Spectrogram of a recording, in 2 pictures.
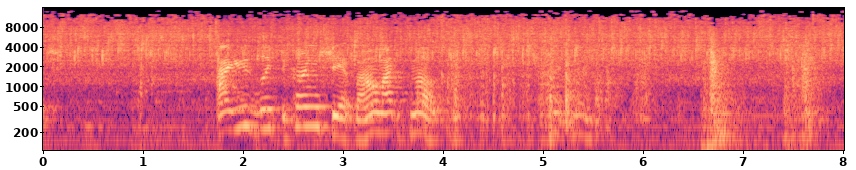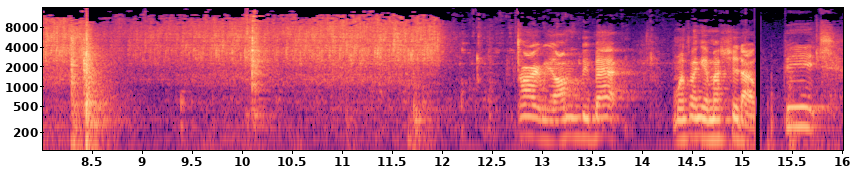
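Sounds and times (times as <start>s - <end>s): tap water running into sink: 0.0s - 12.7s.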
